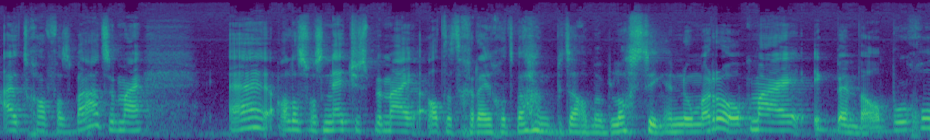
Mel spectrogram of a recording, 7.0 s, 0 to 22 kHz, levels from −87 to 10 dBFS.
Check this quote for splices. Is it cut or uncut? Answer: uncut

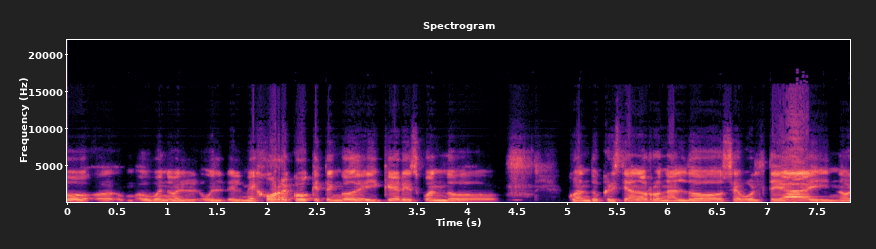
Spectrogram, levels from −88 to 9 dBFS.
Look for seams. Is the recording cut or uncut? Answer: uncut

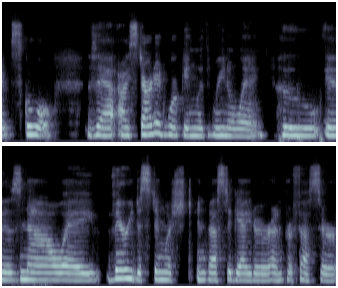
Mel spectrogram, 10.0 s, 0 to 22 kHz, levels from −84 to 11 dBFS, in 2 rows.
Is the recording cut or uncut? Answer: cut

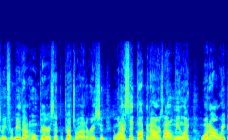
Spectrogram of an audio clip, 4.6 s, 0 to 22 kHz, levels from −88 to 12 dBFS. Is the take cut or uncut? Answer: uncut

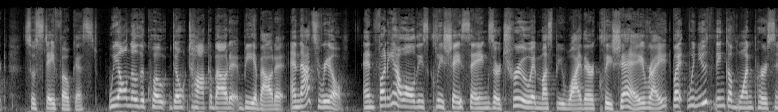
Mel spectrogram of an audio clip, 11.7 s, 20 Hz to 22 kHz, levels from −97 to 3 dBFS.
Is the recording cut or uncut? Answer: uncut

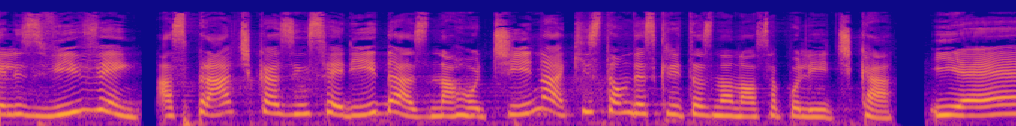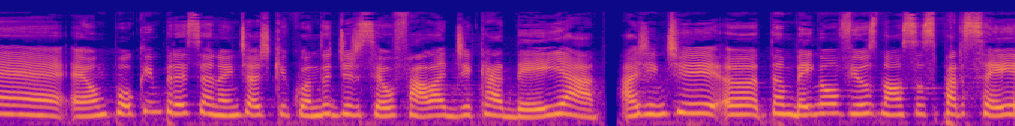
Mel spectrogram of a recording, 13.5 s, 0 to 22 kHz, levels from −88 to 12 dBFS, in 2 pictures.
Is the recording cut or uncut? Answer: cut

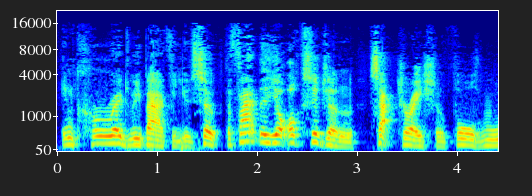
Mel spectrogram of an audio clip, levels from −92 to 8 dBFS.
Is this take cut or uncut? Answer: cut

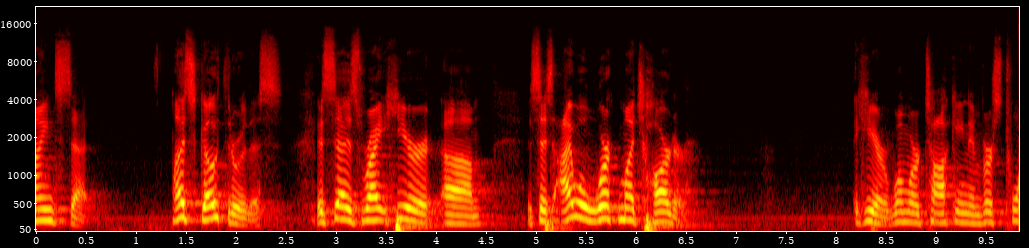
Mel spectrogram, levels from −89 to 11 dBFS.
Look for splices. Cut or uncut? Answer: uncut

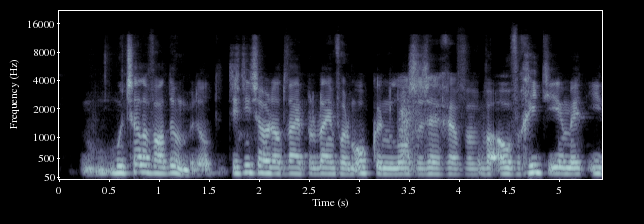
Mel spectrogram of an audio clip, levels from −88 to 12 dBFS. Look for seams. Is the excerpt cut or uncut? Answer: cut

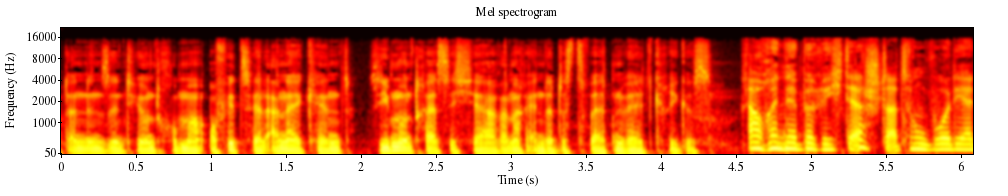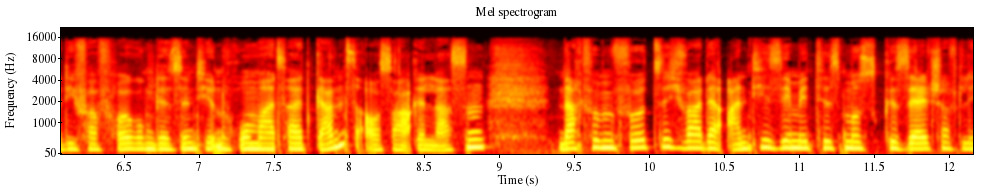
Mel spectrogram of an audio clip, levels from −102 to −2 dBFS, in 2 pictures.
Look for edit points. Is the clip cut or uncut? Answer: cut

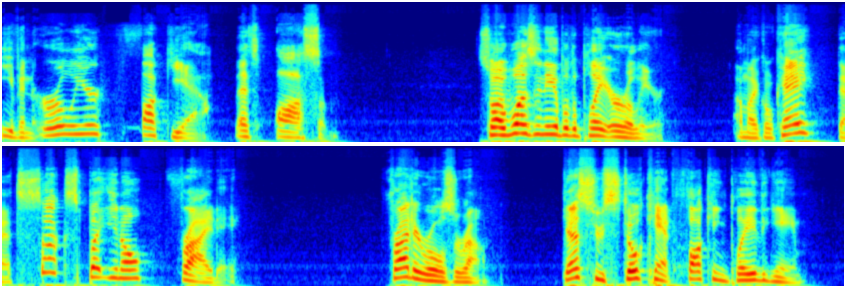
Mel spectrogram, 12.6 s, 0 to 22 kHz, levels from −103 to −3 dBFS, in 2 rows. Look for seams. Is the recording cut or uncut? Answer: uncut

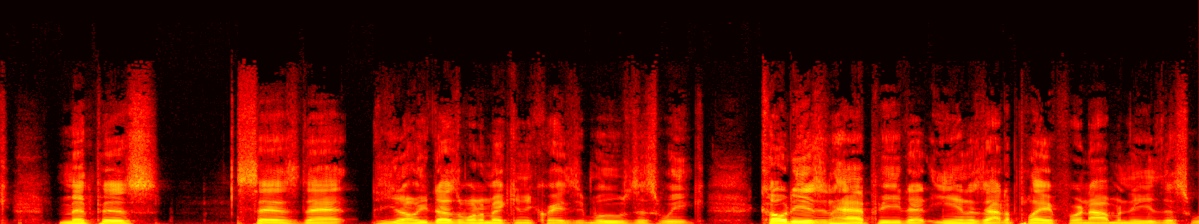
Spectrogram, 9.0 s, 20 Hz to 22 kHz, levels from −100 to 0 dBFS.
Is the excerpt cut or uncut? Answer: cut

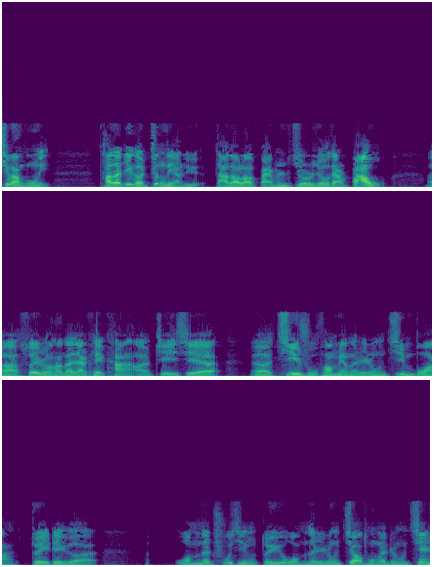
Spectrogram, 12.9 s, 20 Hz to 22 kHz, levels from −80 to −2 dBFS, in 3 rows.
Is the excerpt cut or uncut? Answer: uncut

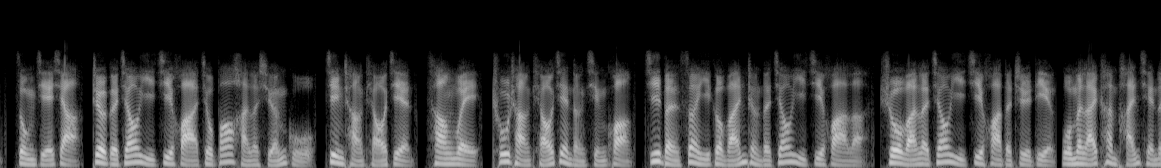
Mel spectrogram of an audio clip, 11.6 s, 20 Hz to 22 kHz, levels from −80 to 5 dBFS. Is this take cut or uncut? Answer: uncut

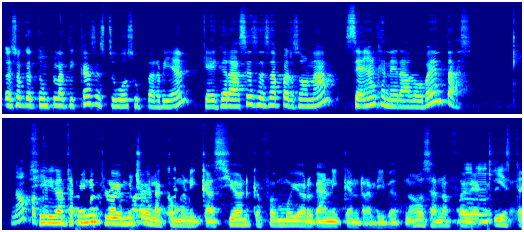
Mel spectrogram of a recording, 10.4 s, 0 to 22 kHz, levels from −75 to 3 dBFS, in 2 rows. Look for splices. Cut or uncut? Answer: cut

